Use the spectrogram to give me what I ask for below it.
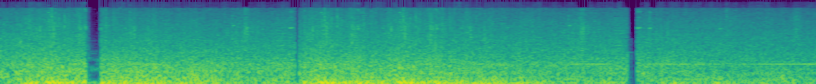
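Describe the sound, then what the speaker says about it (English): A thunderstorm in Life Is Strange, with heavy steady rain and loud crashing thunder that breaks in sharp cracks twice over a constant roar, with no voices. "I'm trapped in a storm."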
